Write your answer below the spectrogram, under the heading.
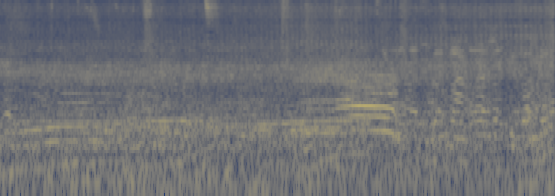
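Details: Rampaging sacrificial cow (qurban cattle) causing panic among onlookers: low drawn-out moos heard beneath overlapping human chatter and general crowd and vehicle noise.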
